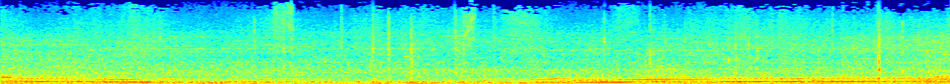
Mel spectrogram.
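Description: A car engine hums steadily from inside the car, rising and falling as it drives.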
